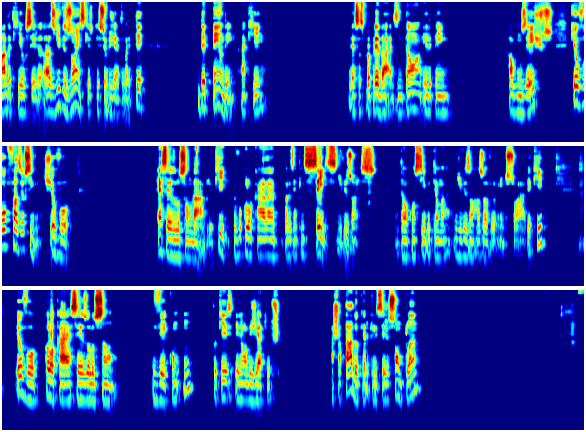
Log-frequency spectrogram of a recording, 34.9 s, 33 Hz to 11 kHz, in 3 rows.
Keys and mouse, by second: 1.3-2.8 drag, 2.4 Escape, 3.5 click, 4.3-7.0 drag, 9.1-11.6 drag, 14.7 click, 17.6 6, 18.2 Return, 26.5 click, 27.9-30.8 middle drag, 31.6-32.8 drag.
